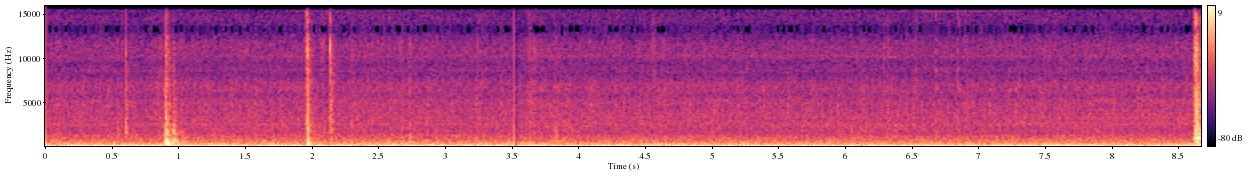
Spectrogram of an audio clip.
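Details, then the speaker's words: 1985 Mercedes W126 SEC long stored, jumped from another car with starting fluid: starter churns steadily two to three beats a second for nine seconds, never catches; cranks no start, owner suspects fuel pump or fuel pump relay. "Well, I guess the fuel pump leaks out, or might be the fuel pump relay."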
